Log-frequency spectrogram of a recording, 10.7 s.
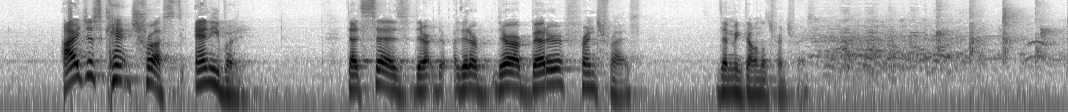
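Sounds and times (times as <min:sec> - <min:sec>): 
speech: 0:00.6 - 0:02.5, 0:03.5 - 0:06.5, 0:07.2 - 0:08.4
laughter: 0:08.1 - 0:10.5
audience clapping: 0:09.1 - 0:10.6.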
